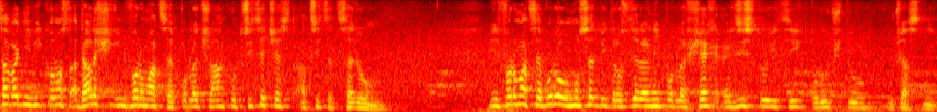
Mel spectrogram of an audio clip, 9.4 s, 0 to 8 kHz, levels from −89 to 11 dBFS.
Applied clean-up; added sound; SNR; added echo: none; Wind; 15 dB; reverberation time 0.2 s.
